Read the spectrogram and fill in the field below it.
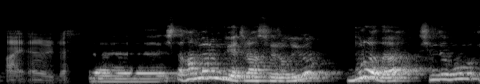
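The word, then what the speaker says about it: Hammarby: Hammer Hammer Bay. Ben buna Hammer Bay derdim. Hiçb öyle hammer ama ya. Y ü diye okunuyor şeyde Danimarka'da. Muhtemelen İsveç'te de aynıdır. Aynen öyle. eee işte Hammarbü'ye transfer oluyor burada.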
